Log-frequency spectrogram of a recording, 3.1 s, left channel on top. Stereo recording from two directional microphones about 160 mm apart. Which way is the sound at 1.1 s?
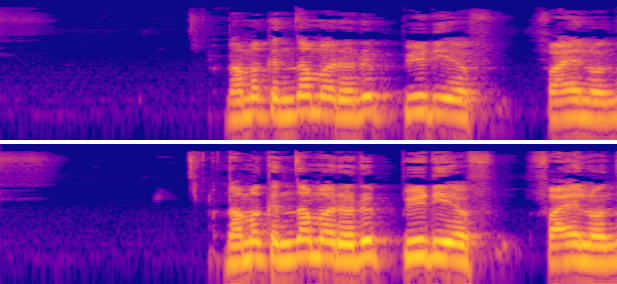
50° right (ahead or behind).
